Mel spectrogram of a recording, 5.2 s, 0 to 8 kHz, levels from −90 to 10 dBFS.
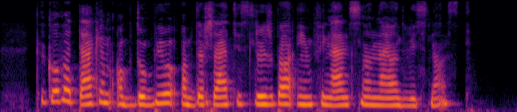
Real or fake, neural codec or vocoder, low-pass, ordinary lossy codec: fake; codec, 16 kHz, 8 kbps, FreqCodec, smaller model; none; none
